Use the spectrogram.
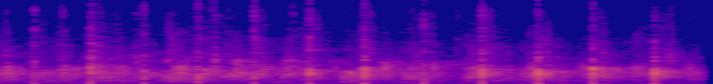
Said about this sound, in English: Would you be willing to do that with me? Praise God right now with our applause to God.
